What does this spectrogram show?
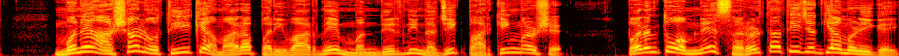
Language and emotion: Gujarati, surprised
